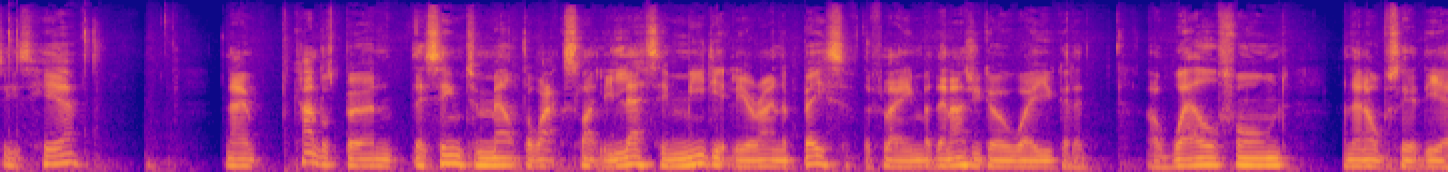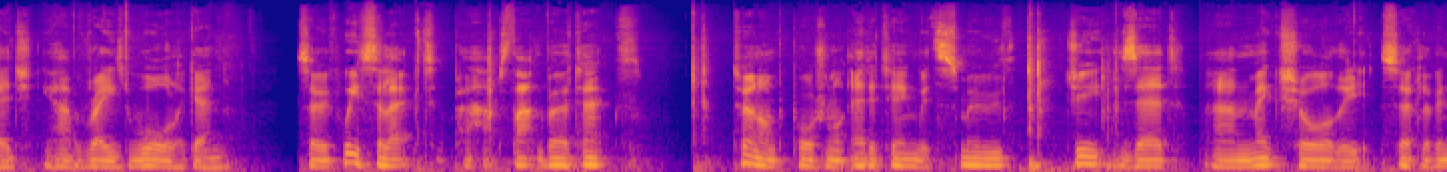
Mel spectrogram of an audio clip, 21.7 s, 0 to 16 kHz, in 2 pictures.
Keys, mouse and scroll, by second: 0.1 click, 13.6 alt+Num_Lock, 14.0 alt+click, 18.5 g, 19.1 z, 20.0-20.7 scroll up 1.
